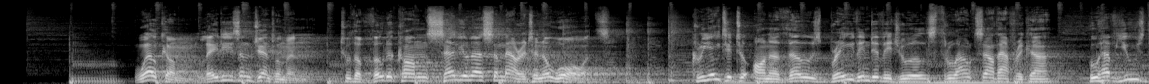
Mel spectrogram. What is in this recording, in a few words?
AV PRESENTER MC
